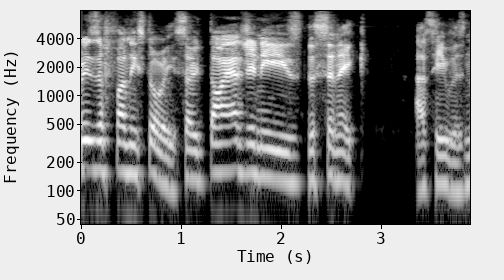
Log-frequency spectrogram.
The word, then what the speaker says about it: Diogenes: So Diogenes. – Yeah, absolutely. Good pronunciation.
